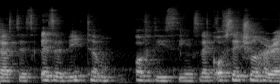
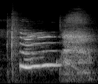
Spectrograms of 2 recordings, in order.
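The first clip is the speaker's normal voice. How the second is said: squeaky high laugh. Real, not acted. Realizing man was drunk, high squeaky laugh. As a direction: laugh at own folly.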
